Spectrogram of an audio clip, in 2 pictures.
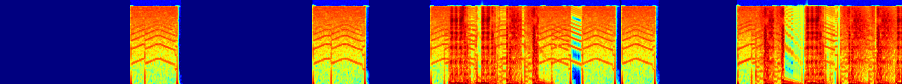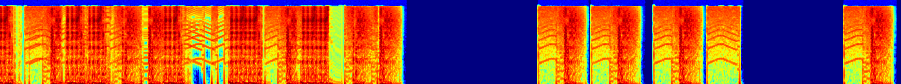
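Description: Chiptune game sound effects beep and blast in short bursts.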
